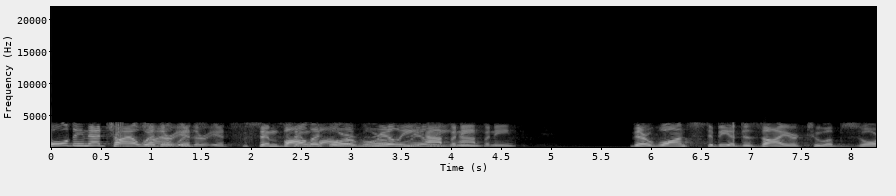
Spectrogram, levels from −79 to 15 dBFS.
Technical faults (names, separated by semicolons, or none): bit errors on a digital phone line; doubled audio track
